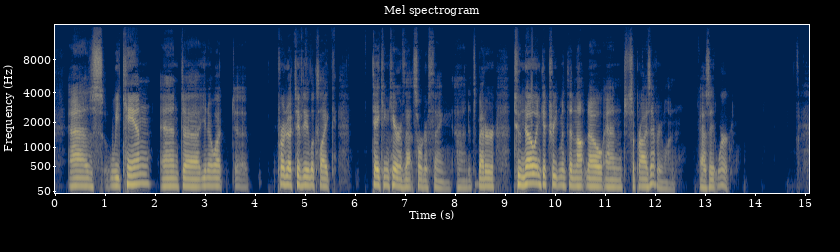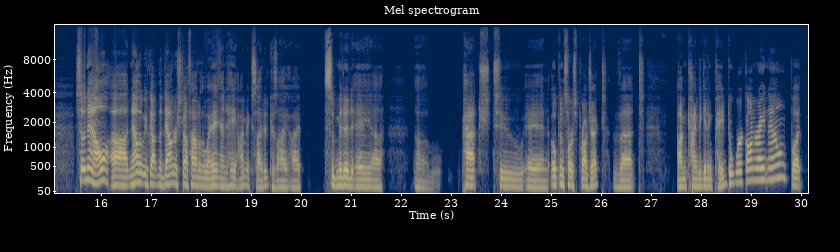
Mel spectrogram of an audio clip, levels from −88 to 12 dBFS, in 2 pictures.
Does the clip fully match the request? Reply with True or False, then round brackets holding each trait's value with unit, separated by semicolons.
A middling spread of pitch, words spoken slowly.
False (4.0 semitones; 155 wpm)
